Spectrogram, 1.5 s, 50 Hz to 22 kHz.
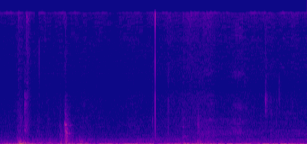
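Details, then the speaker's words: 2015–2016 Kia Sorento GDI, check engine light flashing, random misfire P0300, no stored code, power loss: idles just after starting with low, uneven rumble and irregular thumps; live data shows cylinder 4 misfiring at idle. "Miren ahí, ahí está fallando. Miren ahí ya comenzó a fallar. Si vieron ahí el conteo en el counter, ese está fallando ese cilindro."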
